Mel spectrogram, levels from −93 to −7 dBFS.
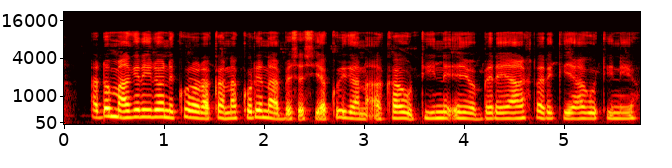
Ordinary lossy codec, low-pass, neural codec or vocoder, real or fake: MP3, 96 kbps; 10.8 kHz; none; real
